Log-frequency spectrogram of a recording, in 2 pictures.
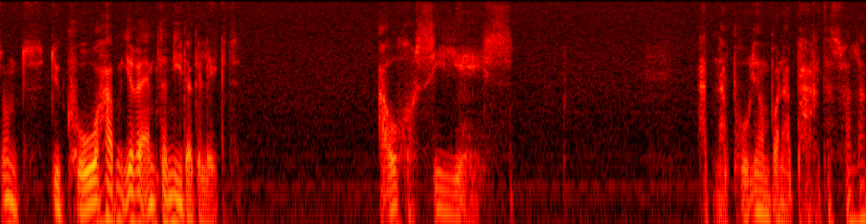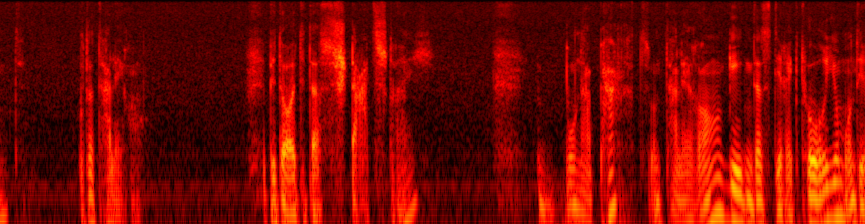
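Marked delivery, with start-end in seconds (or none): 3.8-13.0 hushed, fearful whisper of suspicion; anxious whisper. Acted. Secretary fearfully whispering his coup suspicions to the listener, hushed. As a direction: whisper it as if afraid of being overheard.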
